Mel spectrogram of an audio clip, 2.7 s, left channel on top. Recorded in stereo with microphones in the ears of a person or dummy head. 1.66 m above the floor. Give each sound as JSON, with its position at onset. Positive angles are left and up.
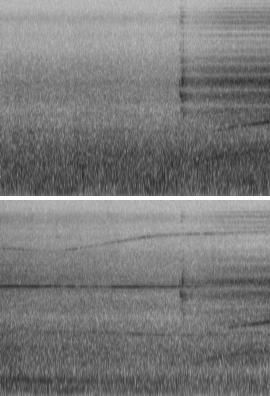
{"t": 1.7, "sound": "a hair dryer", "side_deg": 25}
